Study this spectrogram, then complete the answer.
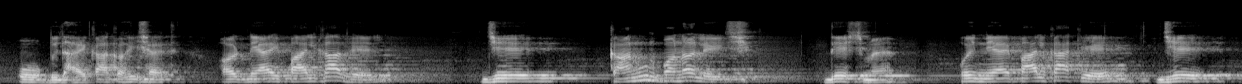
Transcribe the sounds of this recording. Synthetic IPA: obid̪ʱajkakəɦit͡ʃʰət̪ʰ | ɔːɾnjajpalkabʱel | d͡ʒe | kanuːnbənələɪt͡ʃʰ | d̪eːʃmẽ | oinjajpalkaked͡ʒe

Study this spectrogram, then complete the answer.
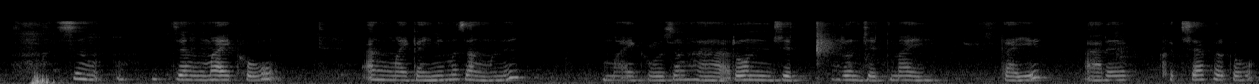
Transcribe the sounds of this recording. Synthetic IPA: zɯŋ | zɯŋmajkʰɯw | a̰ŋmajɡajnɯmɯzaŋmɯnɯ | majkʰɯwzɯŋɦaɾɔnzet̚ɾɔnzetmaj | ɡajɯ | aɾɯ | kʰɯtsapʰɯɾkʰɯw

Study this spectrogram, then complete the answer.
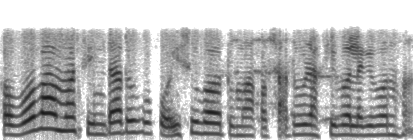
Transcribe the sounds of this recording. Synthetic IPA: hɔbɔbamojsintatʊkoisʊ̃bawtʊmakɔtʰa̰tʊɹakʰibɔlaɡibɔnɔɦɔ̰j

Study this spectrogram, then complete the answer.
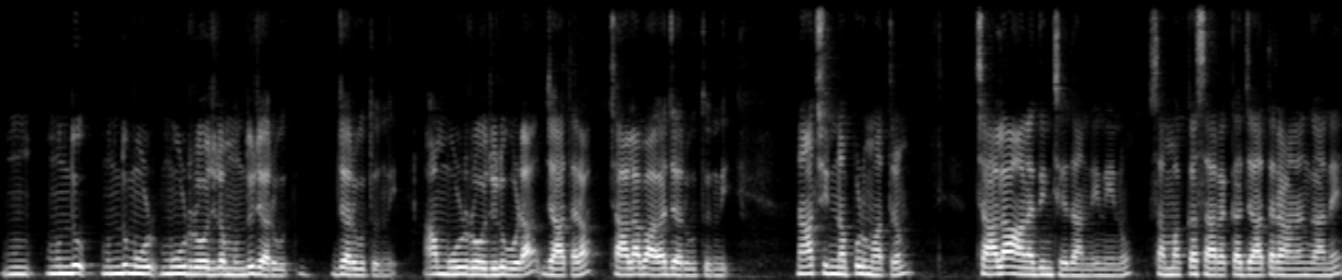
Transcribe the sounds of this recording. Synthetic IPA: mund̪umund̪umːmuːɽuɾo̞ːd͡ʒulɐmund̪uɐ | d͡ʒɐɾuɡut̪und̪iaːmuːɽuɾo̞ːd͡ʒulukuːɽaːd͡ʒaːt̪ɐɾɐt͡ʃaːlaːbaːɡaːd͡ʒɐɾuɡut̪und̪i | naːt͡ʃinːɐpːuɽumaːt̪ɾɐm | t͡ʃaːlaːɐnɐd̪iɲt͡ʃɛːd̪aːnːine̞ːnu | sɐmɐkːɐsaːɾɐkːɐd͡ʒaːt̪ɐɾaːɳɐŋɡaːne̞ː

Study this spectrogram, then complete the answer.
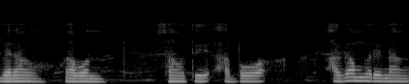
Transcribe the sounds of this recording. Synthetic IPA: bɛnawɾabɔn | sawt̪ɛabɔ | aɡamɾɛnaŋ

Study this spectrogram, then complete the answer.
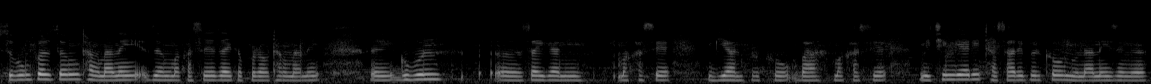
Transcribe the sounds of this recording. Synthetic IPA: subuŋpʰɯɾzɯŋtʰaŋnanɯjzɯŋmakʰasezajkapʰɯɾawtʰaŋnanɯjɯjɡubun | zajɡani | makʰase | ɡijanpʰɯɾkʰɯwbamakʰase | mitʰiŋɡajaɾitʰasaɾijpʰɯɾkʰɯwnunanɯjzɯŋɯ

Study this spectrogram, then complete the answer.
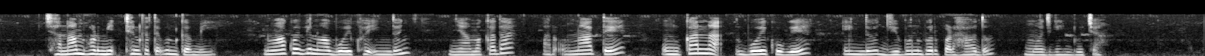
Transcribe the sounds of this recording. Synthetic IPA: t͡ʃʰanamɦɔɽmit̪̚ˀʈʰɛnkat̪ɛkɔnkəmij | nɔwakɔɡɛnɔwabɔjkʰɔjiɲd̪ɔɲ | ɲamakad̪aː | ɾɔ̰nat̪ɛɔŋkanːa̰ʔbɔjkɔɡɛ | iɲd̪ɔd͡ʒibɔnbʱɔɾpəɽɦawd̪ɔ | mɔd͡ʒɡiɲbut͡ʃa

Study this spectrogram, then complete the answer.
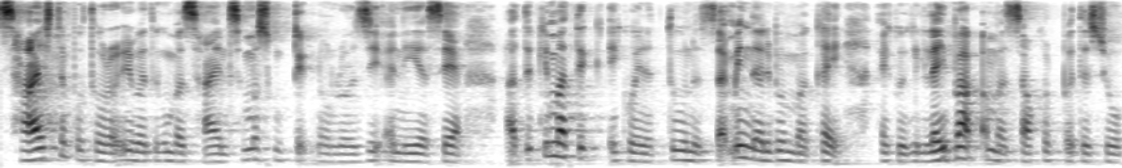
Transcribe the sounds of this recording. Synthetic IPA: sajnsnɐputʰoɾɐ̰k̚ɾibɐːduɡumbɐsajɐnsɐmɐsuŋtek̚noloziʔɐ̰niɐse | ɐ̰dukimɐtikɐjkʰojnɐtunɐsɐ̰t̚mʔinːɐɾibɐmɐkʰɐjɐjkʰojɡilɐjbak̚ɐ̰mɐsawkʰɐt̚pɐdɐsu

